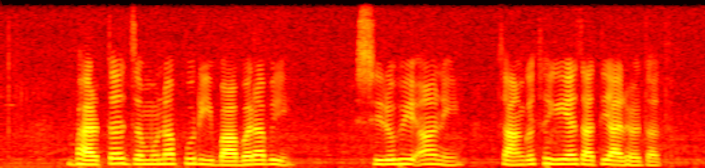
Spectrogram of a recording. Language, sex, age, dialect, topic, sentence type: Marathi, female, 18-24, Northern Konkan, agriculture, statement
